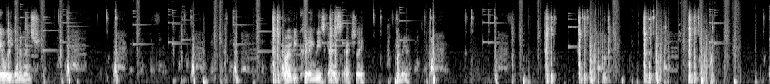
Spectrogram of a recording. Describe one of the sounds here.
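Game sound effects pop and click as chickens are struck.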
